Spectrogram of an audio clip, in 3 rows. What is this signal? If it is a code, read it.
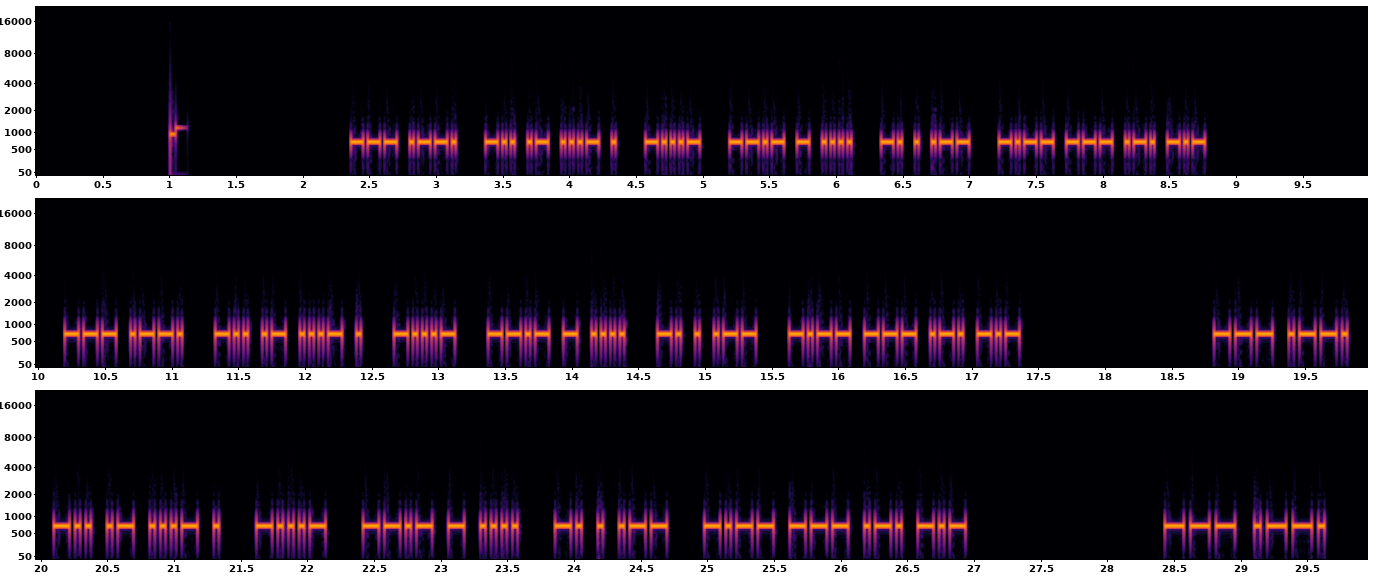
Morse code, heard as a keyed tone, about 33 wpm, 700 Hz. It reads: OP DAVE <BT> QTH NEW YORK OP DAVE <BT> QTH NEW YORK OP DAVE <BT> QTH NEW YORK OP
